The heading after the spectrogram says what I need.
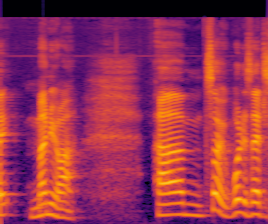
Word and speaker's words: Manurhin: Yep, that's how you say it, Manurhin.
